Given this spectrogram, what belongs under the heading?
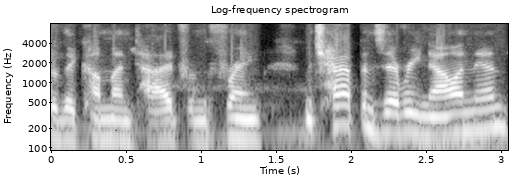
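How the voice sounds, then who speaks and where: A man's fairly high-pitched voice with a slight Southern US accent. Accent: slight Southern drawl. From Texas. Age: 60s. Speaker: slingshot hobbyist. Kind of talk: live stream chat. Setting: outdoors. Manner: casual.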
